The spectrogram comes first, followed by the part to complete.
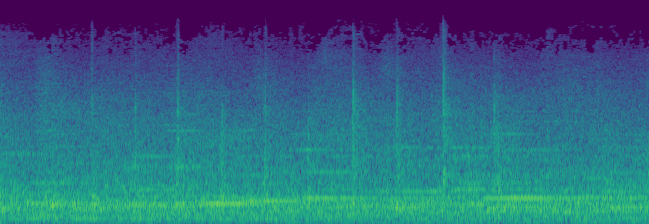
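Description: Steady background hum of a large indoor space, with faint wavering tones in it and a few short, sharp clicks and clinks between about one and a half and four and a half seconds in.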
